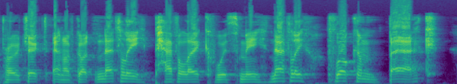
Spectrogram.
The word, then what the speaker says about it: Paweleck: Did I pronounce your name correctly this time? Yes, you did. You did really, really well. People always struggle to pronounce it and spell it. So, um, you did great. Well, I've had a couple of months practice, haven't I? Pavle. Pavle. Pavle. Yes. Most people go ple or something like that.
